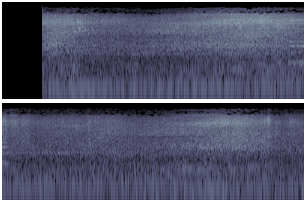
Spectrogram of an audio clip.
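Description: Road and traffic noise heard from a moving vehicle on a dusty, unpaved road: a steady low rumble with a hiss over it, cutting in suddenly about half a second in, as trucks and other vehicles pass close by.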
